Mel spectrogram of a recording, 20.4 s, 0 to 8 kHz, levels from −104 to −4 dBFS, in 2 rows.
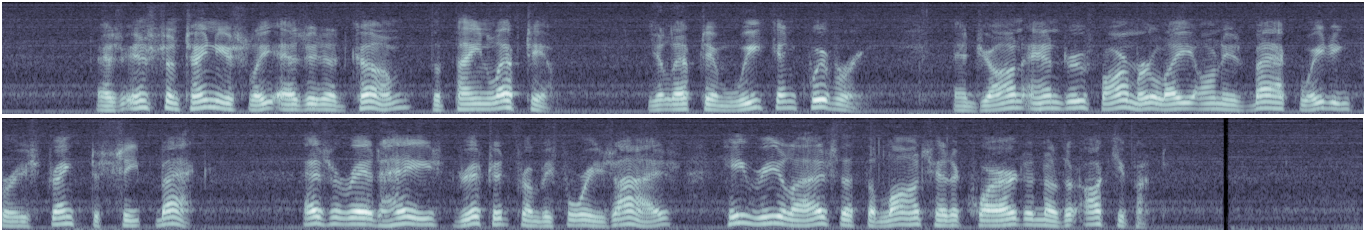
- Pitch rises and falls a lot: No, average, 4.1 semitones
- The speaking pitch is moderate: Yes, medium, 150 Hz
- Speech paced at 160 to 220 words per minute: No, average, 145 wpm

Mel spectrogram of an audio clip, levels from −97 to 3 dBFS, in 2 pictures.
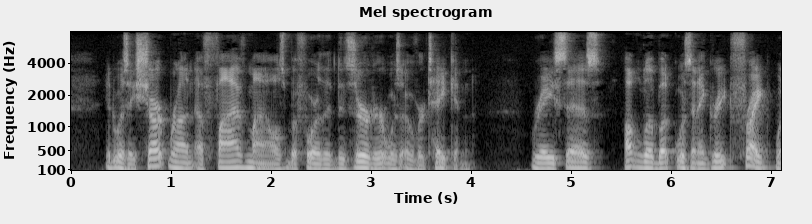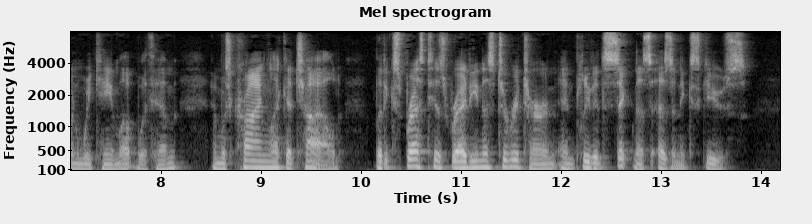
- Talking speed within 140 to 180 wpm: No, average, 195 wpm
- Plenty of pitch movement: No, average, 3.8 semitones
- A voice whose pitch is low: Yes, low, 120 Hz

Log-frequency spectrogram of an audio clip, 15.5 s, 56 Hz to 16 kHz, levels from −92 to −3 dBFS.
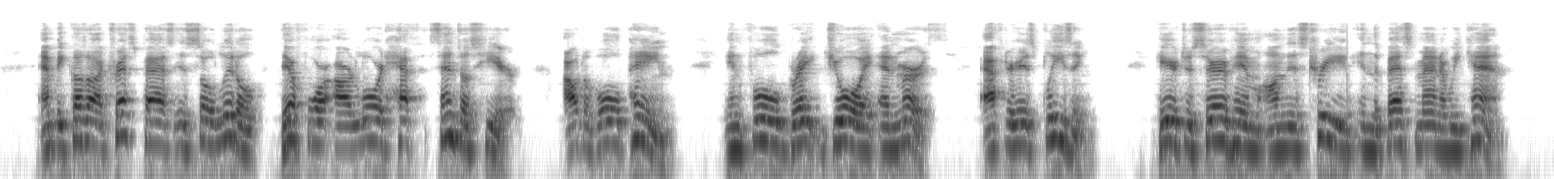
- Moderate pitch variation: Yes, average, 3.8 semitones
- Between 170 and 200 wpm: No, average, 155 wpm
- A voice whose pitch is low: No, medium, 165 Hz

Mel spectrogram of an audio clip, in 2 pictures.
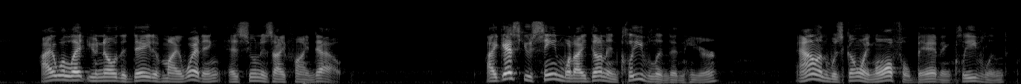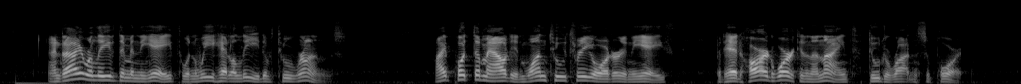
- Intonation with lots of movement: Yes, wide, 6.6 semitones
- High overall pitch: No, medium, 150 Hz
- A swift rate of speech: Yes, fast, 210 wpm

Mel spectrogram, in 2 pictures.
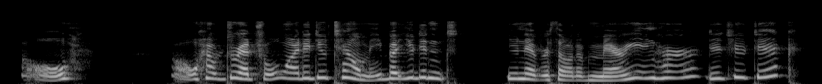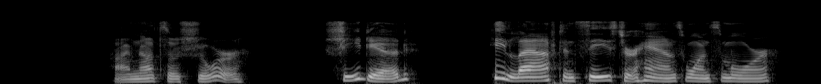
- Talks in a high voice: Yes, high, 220 Hz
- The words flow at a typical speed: No, slow, 130 wpm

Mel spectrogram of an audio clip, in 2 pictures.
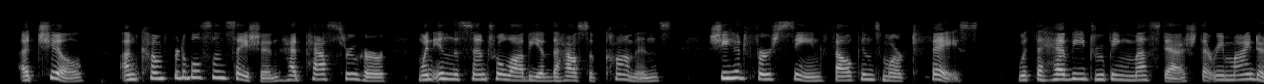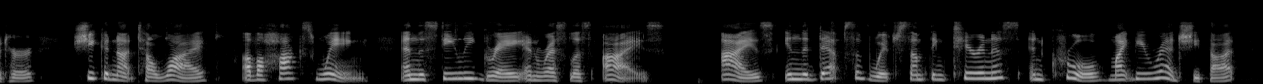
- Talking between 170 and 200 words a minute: No, average, 155 wpm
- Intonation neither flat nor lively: No, wide, 5.8 semitones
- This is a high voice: Yes, high, 225 Hz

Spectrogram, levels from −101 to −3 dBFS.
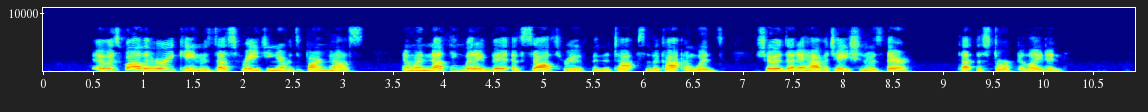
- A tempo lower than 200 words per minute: No, fast, 205 wpm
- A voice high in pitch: Yes, very high, 250 Hz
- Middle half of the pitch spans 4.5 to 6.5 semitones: No, average, 2.9 semitones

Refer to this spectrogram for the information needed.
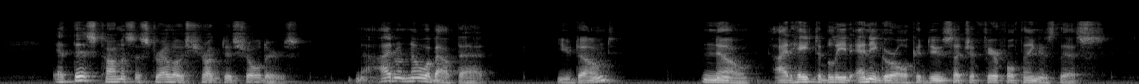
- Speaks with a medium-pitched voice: No, very low, 95 Hz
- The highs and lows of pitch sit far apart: Yes, wide, 6.1 semitones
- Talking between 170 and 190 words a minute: No, average, 155 wpm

